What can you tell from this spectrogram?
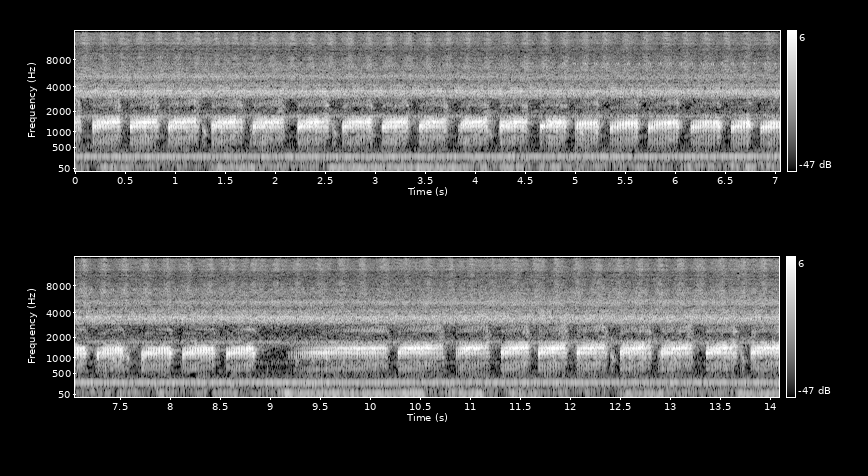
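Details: Cricket chorus at night: rapid, evenly spaced mid-pitched chirps, about two to three each second, briefly merging into a continuous tone midway, with a steady low hum in the background.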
